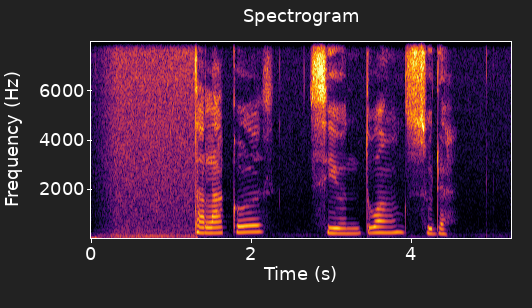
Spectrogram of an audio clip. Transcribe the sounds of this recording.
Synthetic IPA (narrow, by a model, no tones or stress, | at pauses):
t̪alaɡo | siunt̪uaŋsudah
